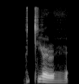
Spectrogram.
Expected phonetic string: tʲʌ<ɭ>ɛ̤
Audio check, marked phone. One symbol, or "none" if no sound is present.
ɭ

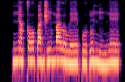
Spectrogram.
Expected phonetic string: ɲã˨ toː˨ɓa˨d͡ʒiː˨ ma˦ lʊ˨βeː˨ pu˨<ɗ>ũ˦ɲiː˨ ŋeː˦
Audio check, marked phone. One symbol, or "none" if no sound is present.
ɗ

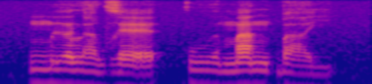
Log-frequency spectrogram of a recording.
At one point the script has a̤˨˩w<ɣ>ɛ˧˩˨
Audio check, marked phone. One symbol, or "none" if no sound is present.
ɣ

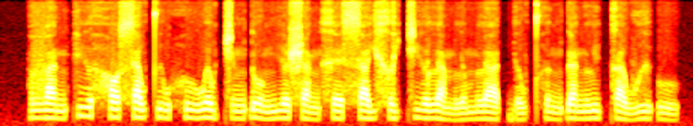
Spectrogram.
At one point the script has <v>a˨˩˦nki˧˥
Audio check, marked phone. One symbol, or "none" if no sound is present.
v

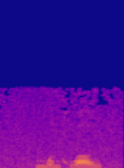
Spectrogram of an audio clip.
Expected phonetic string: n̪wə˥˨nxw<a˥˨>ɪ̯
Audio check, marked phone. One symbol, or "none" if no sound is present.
a˥˨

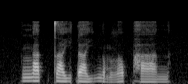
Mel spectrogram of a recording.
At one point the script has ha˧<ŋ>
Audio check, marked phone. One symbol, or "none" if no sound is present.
n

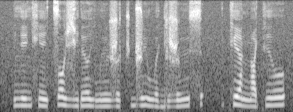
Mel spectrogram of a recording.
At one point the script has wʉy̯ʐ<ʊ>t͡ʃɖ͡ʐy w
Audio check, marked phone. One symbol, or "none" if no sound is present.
ɵ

